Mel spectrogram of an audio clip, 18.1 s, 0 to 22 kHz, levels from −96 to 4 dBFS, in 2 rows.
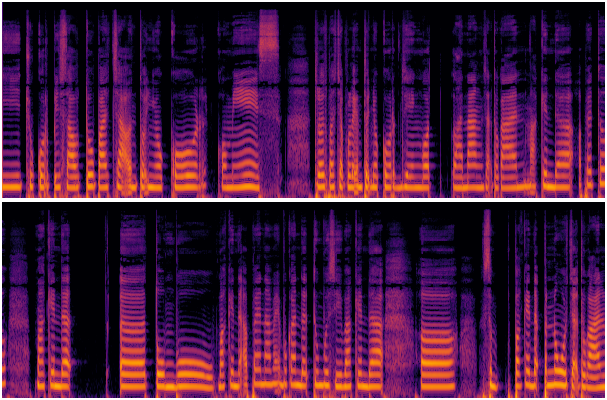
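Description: Pre-echo at 1.65 s, after "cokor pisau tu": block-wide codec quantisation noise spreads 11 ms ahead of a sharp attack, a hiss that blurs its onset.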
